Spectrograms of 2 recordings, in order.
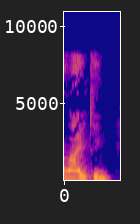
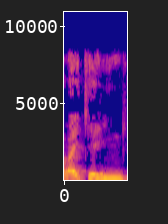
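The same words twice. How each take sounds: First: "liking" in two syllables, LI-king; correct pronunciation. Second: "likeing" with an extra vowel before the -ing; wrong pronunciation. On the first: Teacher gives students the right form, "liking" said as two smooth syllables. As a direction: run "liking" together with no extra vowel before -ing. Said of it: "vai ficar liking". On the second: Teacher shows students the form to avoid, wrong pronunciation of "likeing". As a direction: say "likeing" as two pieces, like-ee-ing. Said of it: "não vai ficar likeing". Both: Shown as a demonstration.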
